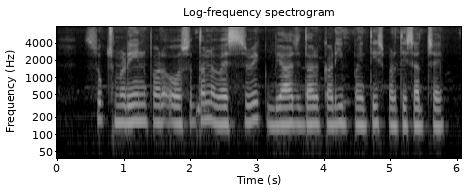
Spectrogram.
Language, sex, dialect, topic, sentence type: Maithili, male, Eastern / Thethi, banking, statement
